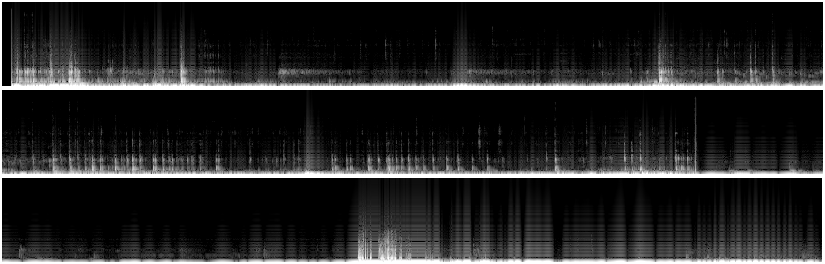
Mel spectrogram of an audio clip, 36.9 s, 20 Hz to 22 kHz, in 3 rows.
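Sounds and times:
muffled underwater rumble: 0.1 - 36.9
quiet low hum: 0.2 - 36.9
small clicks and knocks: 8.8 - 22.8.

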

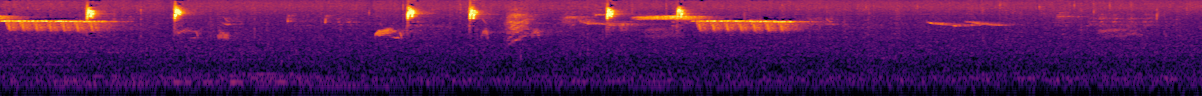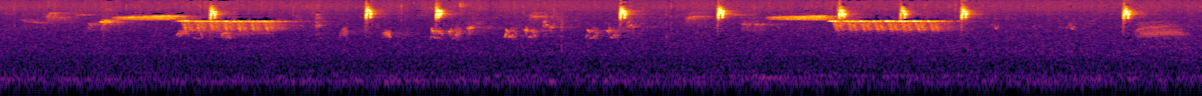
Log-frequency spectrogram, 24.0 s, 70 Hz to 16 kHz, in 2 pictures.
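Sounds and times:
songbird chirps and calls: 0.0 - 8.6, 9.2 - 24.0.

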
